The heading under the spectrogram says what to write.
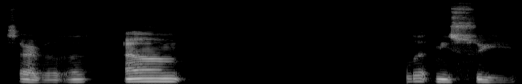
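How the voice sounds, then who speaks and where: A man giving informal feedback on a screenplay in a tentative, rambling way, softening his criticism. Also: medium pitch, fairly even intonation, drawn-out words. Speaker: participant giving script feedback.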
